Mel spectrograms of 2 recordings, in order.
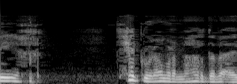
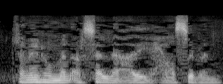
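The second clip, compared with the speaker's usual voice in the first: usual speaking voice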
